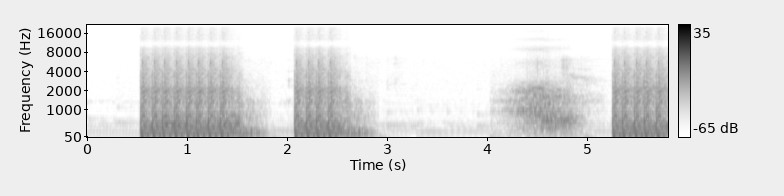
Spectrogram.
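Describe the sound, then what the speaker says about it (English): Rapid chain gun fire in the video game DOOM, loud bursts of dense repeating shots broken by short pauses and a brief whooshing effect, with no voices. "Maybe just the chain gun."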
